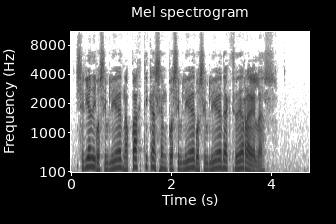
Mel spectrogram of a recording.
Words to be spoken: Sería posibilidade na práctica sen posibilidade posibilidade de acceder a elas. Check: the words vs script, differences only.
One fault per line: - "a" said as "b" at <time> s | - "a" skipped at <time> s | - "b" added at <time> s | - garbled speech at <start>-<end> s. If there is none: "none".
none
